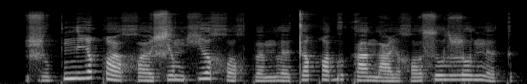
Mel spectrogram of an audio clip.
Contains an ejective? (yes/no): no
